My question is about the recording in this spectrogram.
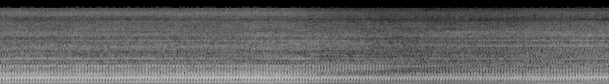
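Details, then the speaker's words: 1985 Honda Fourtrax TRX250, kick-started after carburetor jet work, smoking a little: fast buzzy single-cylinder beat that sags and climbs back, not settling to low idle; erratic high idle. "Yeah, it took a little bit bigger boot, so we got it running. Took a couple kicks. That wasn't idling."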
